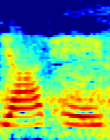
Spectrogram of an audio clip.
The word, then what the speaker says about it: Yahweh: There's the name of the god, Yahweh, pronounced Yahweh, that expresses the meaning of the whole tree of life.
